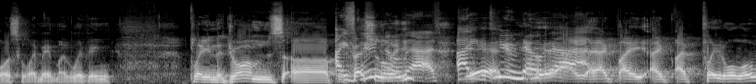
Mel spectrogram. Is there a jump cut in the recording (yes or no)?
no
